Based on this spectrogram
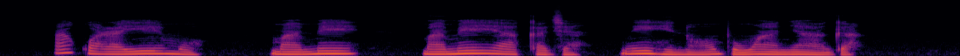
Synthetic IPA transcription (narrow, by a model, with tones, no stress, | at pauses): a˦kʷa˨ɾa˨ɣe˦mo˨ | me˦ | ma˨me˦ja˨a˨ka˨d͡ʒa˨ | ni˦ɦi˨nɔ˨˦bʊ˨ŋʷaː˦˨ɲa˦a˨ɡa˨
